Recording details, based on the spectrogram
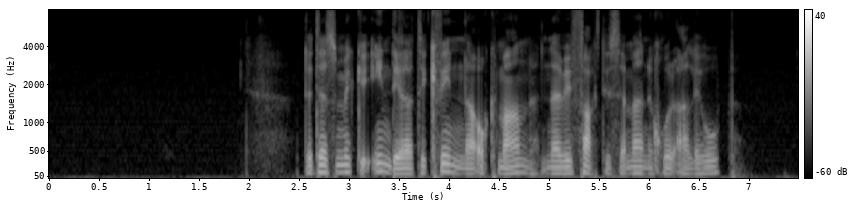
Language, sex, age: Swedish, male, 31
